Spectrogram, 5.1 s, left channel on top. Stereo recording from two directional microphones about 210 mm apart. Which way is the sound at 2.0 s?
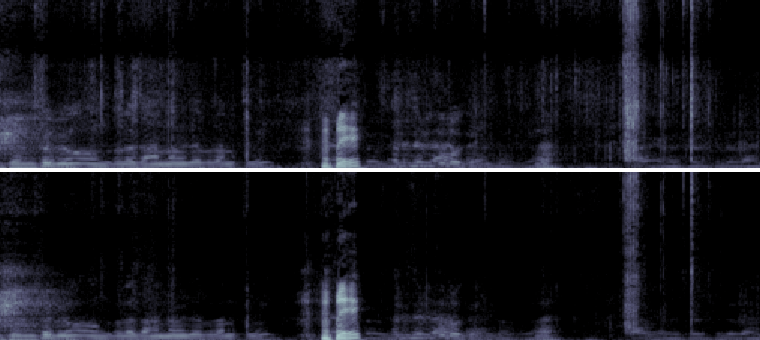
45° right (ahead or behind).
